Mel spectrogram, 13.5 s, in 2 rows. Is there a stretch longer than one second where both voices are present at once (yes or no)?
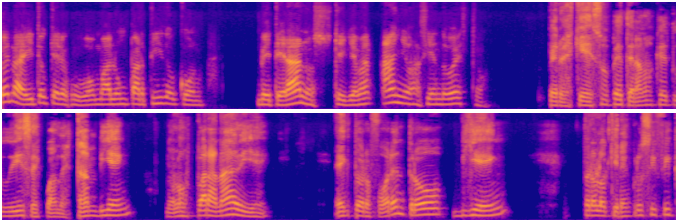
no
